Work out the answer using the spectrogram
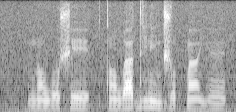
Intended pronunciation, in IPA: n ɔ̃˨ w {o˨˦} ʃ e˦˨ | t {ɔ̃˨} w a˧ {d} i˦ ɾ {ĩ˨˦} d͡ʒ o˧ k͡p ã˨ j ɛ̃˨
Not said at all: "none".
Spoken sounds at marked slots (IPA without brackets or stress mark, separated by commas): o˨˦, ɔ̃˨, d, ĩ˧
